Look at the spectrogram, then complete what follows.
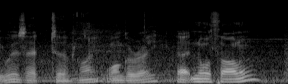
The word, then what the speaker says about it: Whangarei: Whangarei and Whakatane, as it's pronounced. It's a WH, but they actually pronounce it with the F, the traditional.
